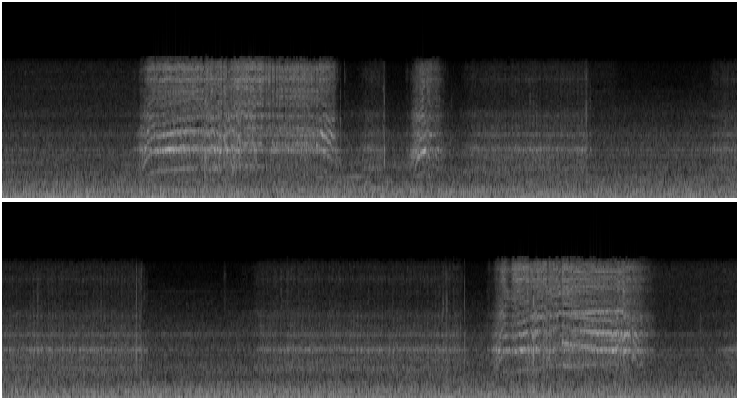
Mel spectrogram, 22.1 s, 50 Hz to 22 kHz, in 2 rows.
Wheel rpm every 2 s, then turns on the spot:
10, 140, 70, 30, 10, 20, 20, 20, 30, 120, 30.
4-18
